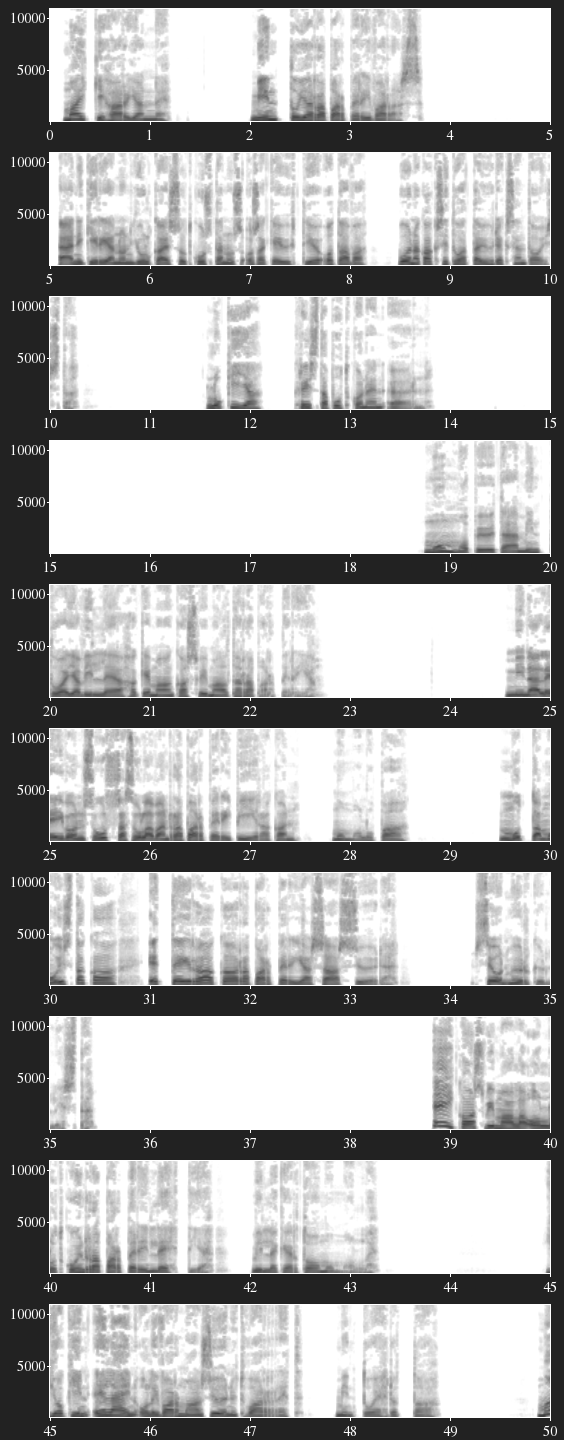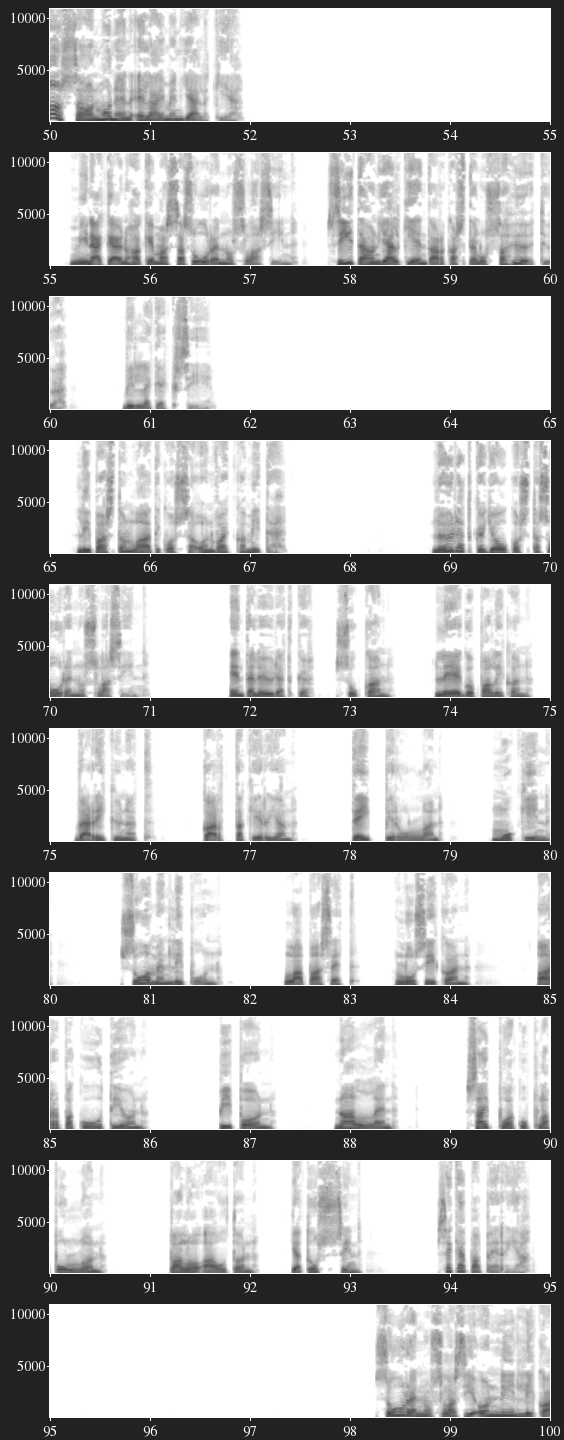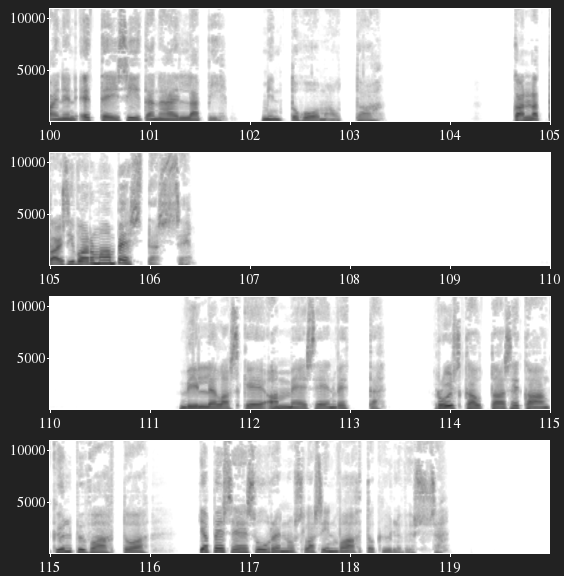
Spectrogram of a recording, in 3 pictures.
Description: Minttu ja raparperivaras – Ljudbok – Laddas ner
